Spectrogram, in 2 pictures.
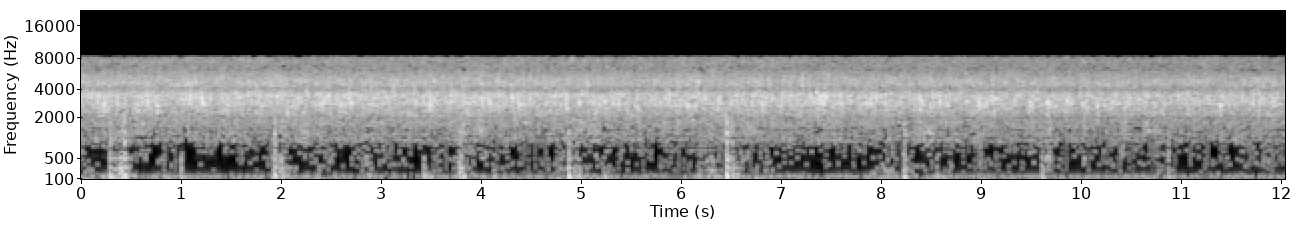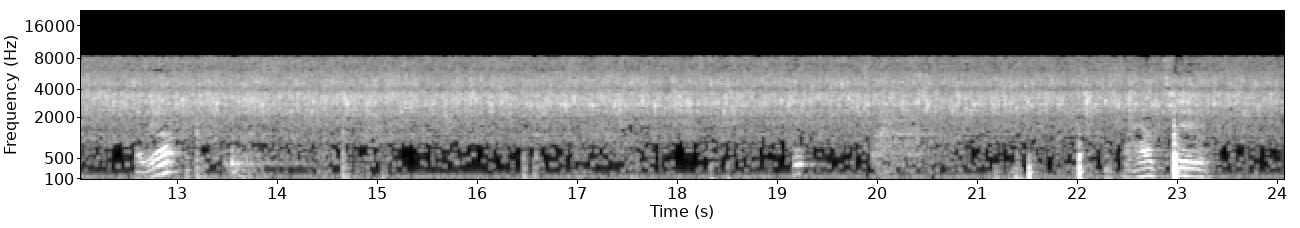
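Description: Meat sizzles as it fries in a pan, a loud, constant crackling hiss that runs unbroken, with a few brief scrapes or clatters breaking through, mostly in the second half.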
